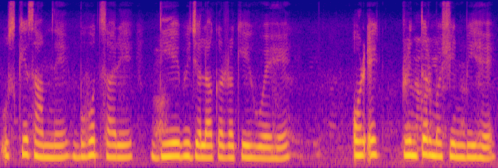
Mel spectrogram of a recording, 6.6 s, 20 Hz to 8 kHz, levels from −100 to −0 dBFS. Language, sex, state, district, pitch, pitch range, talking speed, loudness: Hindi, female, Arunachal Pradesh, Lower Dibang Valley, 225 Hz, 215-245 Hz, 155 wpm, -15 LUFS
